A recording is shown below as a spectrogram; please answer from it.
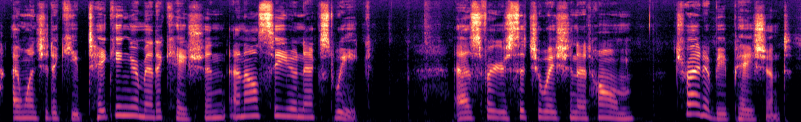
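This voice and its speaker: A woman playing a calm, professional therapist who speaks in a measured, practical way in an audio drama. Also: on the low side, no room sound.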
